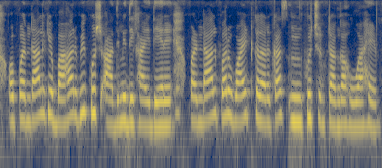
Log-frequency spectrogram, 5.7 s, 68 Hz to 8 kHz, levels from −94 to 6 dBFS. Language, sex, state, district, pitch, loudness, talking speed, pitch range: Hindi, female, Gujarat, Valsad, 255 Hz, -13 LUFS, 200 wpm, 235-275 Hz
